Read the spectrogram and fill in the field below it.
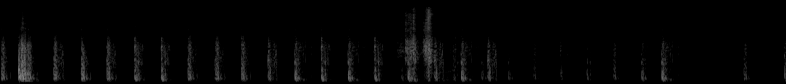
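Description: Quick footsteps run in a steady rhythm.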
